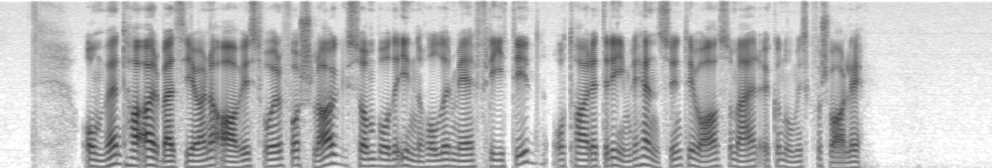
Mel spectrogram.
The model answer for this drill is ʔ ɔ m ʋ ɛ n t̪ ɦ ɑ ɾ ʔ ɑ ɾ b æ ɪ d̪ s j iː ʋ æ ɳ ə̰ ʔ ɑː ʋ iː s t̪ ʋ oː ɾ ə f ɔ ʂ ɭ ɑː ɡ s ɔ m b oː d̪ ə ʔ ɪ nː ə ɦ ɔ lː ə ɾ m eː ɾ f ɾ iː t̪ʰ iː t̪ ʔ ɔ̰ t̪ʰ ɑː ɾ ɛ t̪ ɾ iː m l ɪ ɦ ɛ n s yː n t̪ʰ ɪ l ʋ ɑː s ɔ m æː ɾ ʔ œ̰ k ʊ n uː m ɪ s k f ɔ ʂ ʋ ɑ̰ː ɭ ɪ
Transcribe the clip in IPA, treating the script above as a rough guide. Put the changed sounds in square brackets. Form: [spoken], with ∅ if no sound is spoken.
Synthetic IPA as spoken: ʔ ɔ m ʋ ɛ n t̪ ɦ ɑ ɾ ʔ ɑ ɾ b æ ɪ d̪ s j iː ʋ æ ɳ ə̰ ʔ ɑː ʋ iː s t̪ ʋ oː ɾ ə f ɔ ʂ ɭ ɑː ɡ s ɔ m b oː d̪ ə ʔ ɪ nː ə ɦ ɔ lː ə ɾ m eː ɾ f ɾ iː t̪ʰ iː [d̪] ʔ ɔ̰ t̪ʰ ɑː ɾ ɛ t̪ ɾ iː m l ɪ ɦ ɛ n s yː n t̪ʰ ɪ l ʋ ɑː s ɔ m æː ɾ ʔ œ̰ k ʊ n uː m ɪ s k f ɔ ʂ ʋ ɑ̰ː ɭ ɪ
